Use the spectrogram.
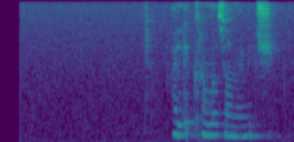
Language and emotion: Russian, neutral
